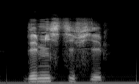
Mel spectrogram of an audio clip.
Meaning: to demystify
- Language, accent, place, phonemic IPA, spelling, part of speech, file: French, France, Lyon, /de.mis.ti.fje/, démystifier, verb, LL-Q150 (fra)-démystifier.wav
